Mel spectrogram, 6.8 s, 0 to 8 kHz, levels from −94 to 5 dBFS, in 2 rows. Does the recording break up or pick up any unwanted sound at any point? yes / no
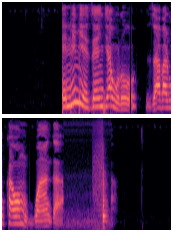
yes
